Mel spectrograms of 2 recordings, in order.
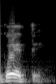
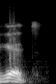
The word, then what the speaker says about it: Goethe: importantes, Johann Wolfgang von Goethe, aunque algunos prefieren llamarle Goethe, que parece que dijeras cohete, así que no es correcto, tienes que decirle Goethe.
